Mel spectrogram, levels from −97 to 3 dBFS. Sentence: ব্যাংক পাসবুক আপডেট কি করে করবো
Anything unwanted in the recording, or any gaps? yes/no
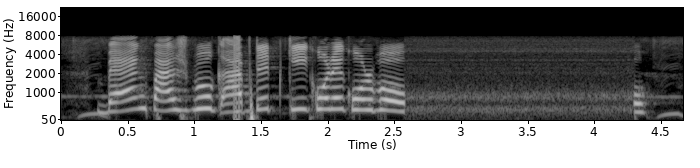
no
